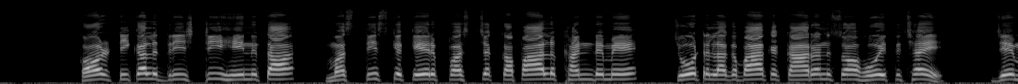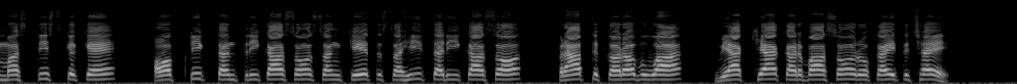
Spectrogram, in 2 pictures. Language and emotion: Maithili, neutral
